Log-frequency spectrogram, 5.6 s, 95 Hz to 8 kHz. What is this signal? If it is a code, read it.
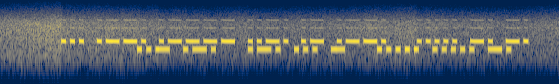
Morse code, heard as two keyed tones, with radio static. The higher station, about 27 wpm, 910 Hz: SP1FAP 5NN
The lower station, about 26 wpm, 600 Hz: UR RST 55N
